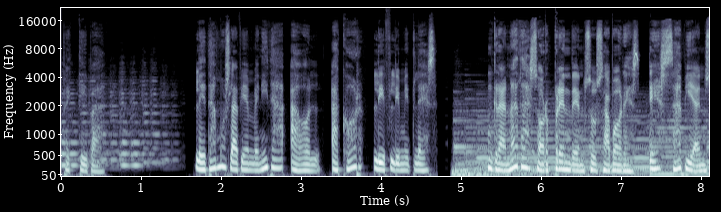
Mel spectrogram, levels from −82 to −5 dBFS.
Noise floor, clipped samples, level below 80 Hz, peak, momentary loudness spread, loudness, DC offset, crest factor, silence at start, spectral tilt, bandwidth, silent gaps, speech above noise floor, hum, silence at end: -40 dBFS; under 0.1%; -32 dBFS; 0 dBFS; 12 LU; -16 LUFS; under 0.1%; 16 dB; 0 s; -5.5 dB/octave; 17 kHz; 4.71-4.79 s; 24 dB; none; 0 s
